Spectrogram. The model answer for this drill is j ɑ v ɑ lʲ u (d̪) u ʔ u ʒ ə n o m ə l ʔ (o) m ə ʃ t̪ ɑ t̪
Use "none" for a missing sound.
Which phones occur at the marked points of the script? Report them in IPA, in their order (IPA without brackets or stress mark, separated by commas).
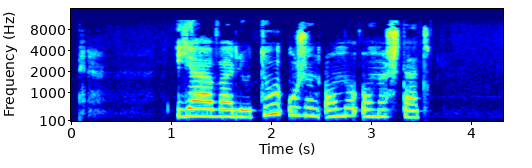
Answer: t̪, o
